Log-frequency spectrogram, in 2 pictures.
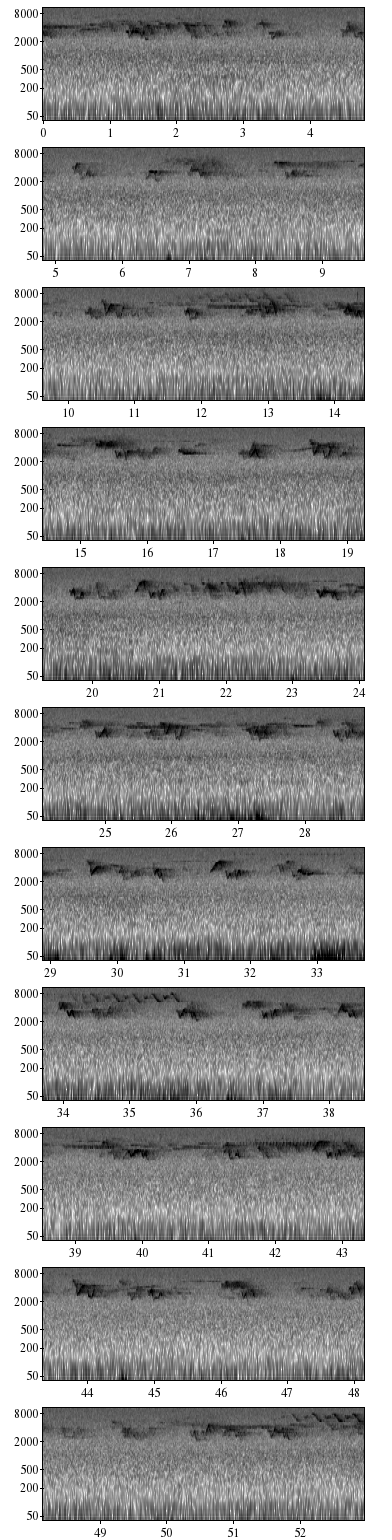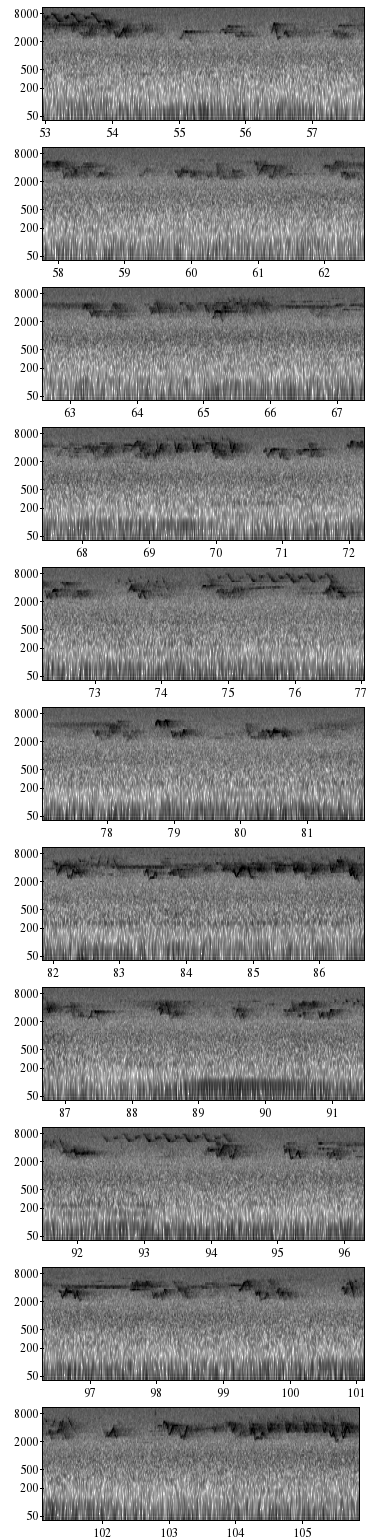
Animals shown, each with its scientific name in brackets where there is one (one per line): Eastern Wood-Pewee (Contopus virens)
Dark-eyed Junco (Junco hyemalis)
Ovenbird (Seiurus aurocapilla)
Black-and-white Warbler (Mniotilta varia)
Chestnut-sided Warbler (Setophaga pensylvanica)
Pine Warbler (Setophaga pinus)
Winter Wren (Troglodytes hiemalis)
Red-eyed Vireo (Vireo olivaceus)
